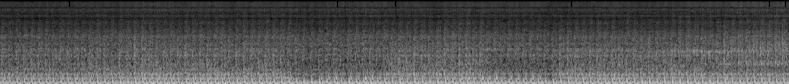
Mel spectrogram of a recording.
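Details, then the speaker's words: Motorcycle idling with busy mechanical clatter and whirring undertone while clutch is engaged; noise goes away when clutch lever is pulled in. A bearing is suspected. "Almost like the when I let the clutch choke, I hear that bearing. Pull the clutch in, it goes away."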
